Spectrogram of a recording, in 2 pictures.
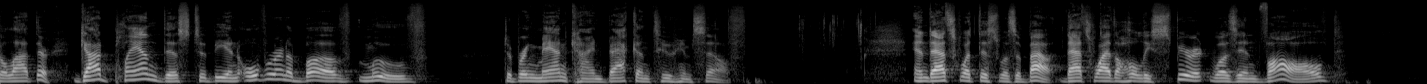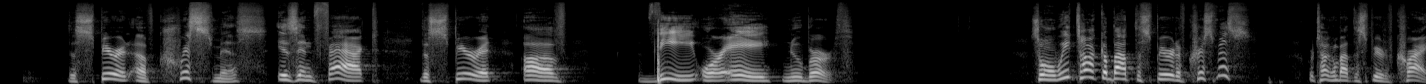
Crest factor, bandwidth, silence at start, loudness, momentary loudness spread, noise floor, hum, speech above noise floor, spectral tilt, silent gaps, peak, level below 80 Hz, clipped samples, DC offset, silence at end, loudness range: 22 dB; over 20 kHz; 0 s; -24 LUFS; 14 LU; -72 dBFS; none; 48 dB; -3.5 dB/octave; none; -2 dBFS; -68 dBFS; under 0.1%; under 0.1%; 0 s; 8 LU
